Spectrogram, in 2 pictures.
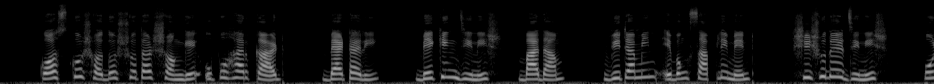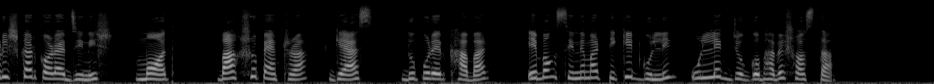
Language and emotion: Bengali, neutral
